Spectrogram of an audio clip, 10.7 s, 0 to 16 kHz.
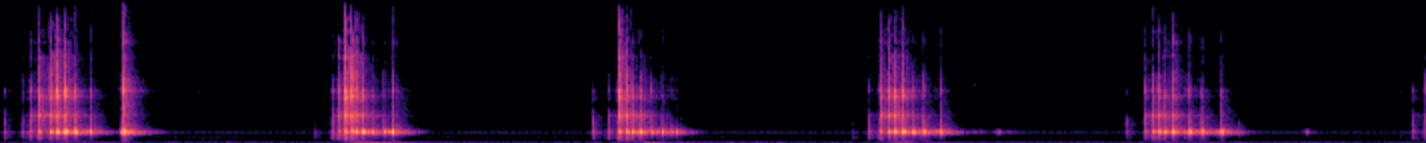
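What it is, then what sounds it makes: Wooden frog guiro. A palm-sized, hollow, carved reddish-brown wooden frog guiro with a ridged back is held in one hand while a wooden stick is scraped along the back ridges and tapped near the head. Five short, dry, rasping croaks sound about every two seconds, each a quick run of woody clicks centred near 1.3 kHz with bright overtones. There is almost no ring, and another croak begins at the very end.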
